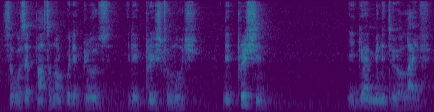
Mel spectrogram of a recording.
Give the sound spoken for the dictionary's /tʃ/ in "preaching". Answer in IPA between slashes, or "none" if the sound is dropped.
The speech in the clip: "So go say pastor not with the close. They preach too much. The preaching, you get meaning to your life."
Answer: /ʃ/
